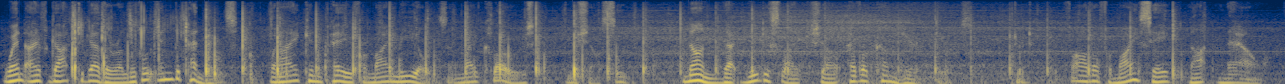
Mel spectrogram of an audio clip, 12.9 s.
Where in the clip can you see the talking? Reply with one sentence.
The talking can be heard from 0.0 to 12.7 s.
